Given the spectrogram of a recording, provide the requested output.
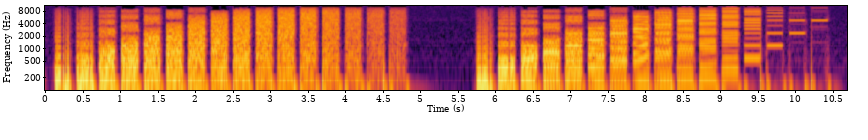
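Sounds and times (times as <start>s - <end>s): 
synthesized hissy white noise bursts stepping in pitch: 0.1s - 4.9s, 5.8s - 8.8s.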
